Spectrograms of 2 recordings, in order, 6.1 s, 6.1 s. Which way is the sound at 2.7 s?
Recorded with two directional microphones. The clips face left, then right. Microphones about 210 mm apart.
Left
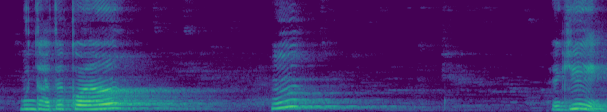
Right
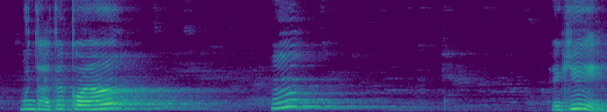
15° left (ahead or behind).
